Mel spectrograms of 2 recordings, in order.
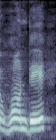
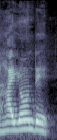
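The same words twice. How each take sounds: First: The letter y is left silent. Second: The letter y is sounded out. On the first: "I can just say Hyundai" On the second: "instead of"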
